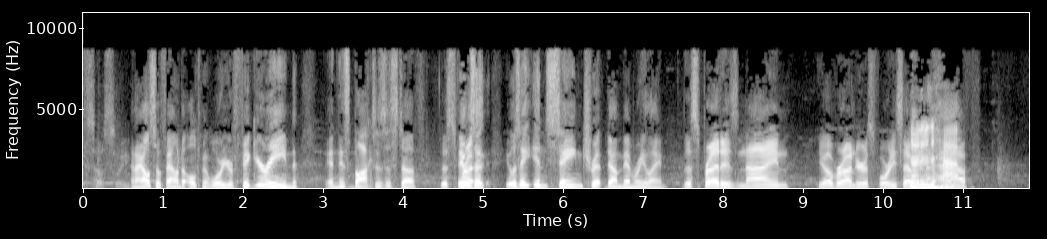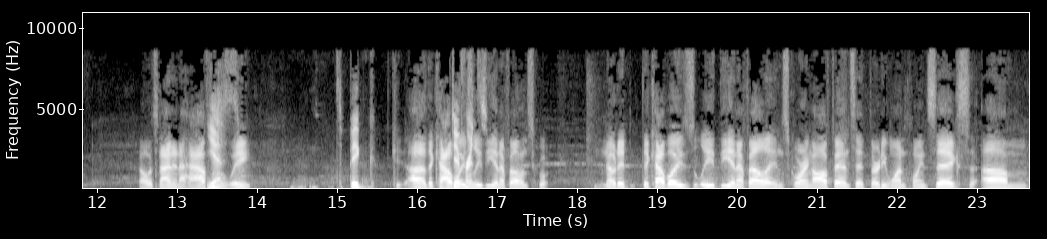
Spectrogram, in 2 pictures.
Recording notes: live at Sadies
